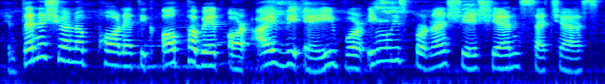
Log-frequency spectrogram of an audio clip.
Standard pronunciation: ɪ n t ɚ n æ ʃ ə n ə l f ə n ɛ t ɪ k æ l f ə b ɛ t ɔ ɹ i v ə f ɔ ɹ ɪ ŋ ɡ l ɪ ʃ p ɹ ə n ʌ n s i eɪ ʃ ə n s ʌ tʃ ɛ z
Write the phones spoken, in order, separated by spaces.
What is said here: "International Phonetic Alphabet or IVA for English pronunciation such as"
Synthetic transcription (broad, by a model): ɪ n t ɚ n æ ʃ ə n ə l p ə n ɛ t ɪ k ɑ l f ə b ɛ t ɔ ɹ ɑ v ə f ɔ ɹ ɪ ŋ ɡ l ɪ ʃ p ɹ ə n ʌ n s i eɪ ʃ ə n s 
